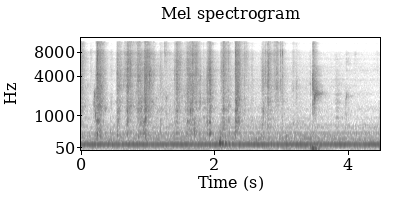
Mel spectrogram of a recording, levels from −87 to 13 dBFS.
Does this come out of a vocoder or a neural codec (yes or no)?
yes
